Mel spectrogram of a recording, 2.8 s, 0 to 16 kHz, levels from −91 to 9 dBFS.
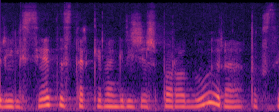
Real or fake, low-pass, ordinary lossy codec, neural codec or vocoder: real; 14.4 kHz; AAC, 64 kbps; none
